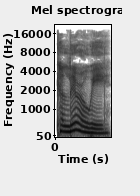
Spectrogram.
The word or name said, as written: Callirrhoe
